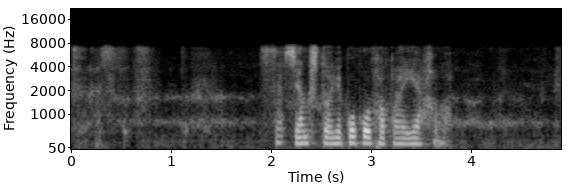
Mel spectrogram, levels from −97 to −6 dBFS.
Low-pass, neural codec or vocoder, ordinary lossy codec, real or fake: 7.2 kHz; codec, 16 kHz, 1 kbps, FunCodec, trained on Chinese and English, 50 frames a second; Opus, 16 kbps; fake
